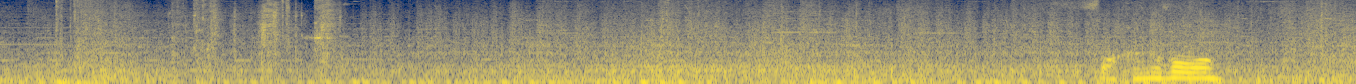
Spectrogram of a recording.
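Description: Sustained rapid gunfire in the video game Metro: Last Light Redux, steady and loud throughout, with someone talking over it and a short tonal effect near the end.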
